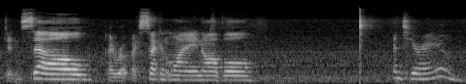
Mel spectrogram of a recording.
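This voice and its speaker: A woman's voice: a little high, lively intonation, a little slow, poor audio. A woman in her thirties, an author, talking casually to camera, chatty with frequent ums and wry asides. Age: 30s.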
